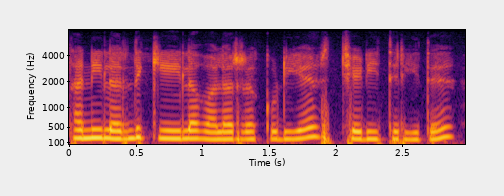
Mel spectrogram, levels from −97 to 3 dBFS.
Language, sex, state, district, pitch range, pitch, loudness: Tamil, female, Tamil Nadu, Nilgiris, 190-215 Hz, 195 Hz, -14 LUFS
